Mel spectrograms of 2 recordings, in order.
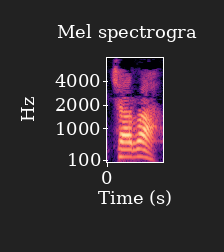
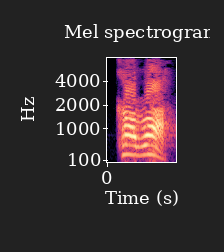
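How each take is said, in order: First: The word begins with a ch sound. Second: The word begins with a hard k sound. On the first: The speaker calls it wrong. "dili chara" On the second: The speaker calls it right. "the pronunciation of the word is kara"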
